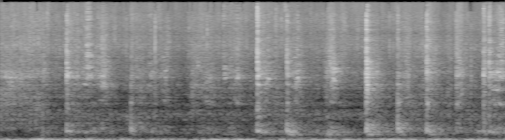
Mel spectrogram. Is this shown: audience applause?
no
